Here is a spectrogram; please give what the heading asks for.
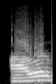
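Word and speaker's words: hour: उसी प्रकार आवर में भले ही एस से शुरू हुआ, लेकिन कहां से पढ़ते हैं हम लोग प्रोनाउंसिएशन आ से, इसीलिए यहां पर क्या हो जाएगा, एन आवर।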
